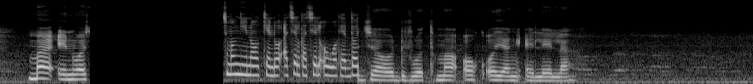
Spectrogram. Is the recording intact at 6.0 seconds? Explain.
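Yes, at 6.0 seconds the audio is intact, with no dropout, click, distortion or other audible fault.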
